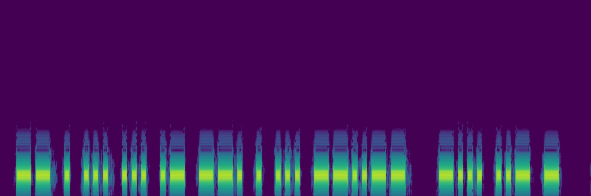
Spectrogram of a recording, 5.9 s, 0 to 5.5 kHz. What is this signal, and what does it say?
Morse code, heard as a keyed tone, about 25 wpm, 600 Hz. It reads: MESSAGES, BUT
